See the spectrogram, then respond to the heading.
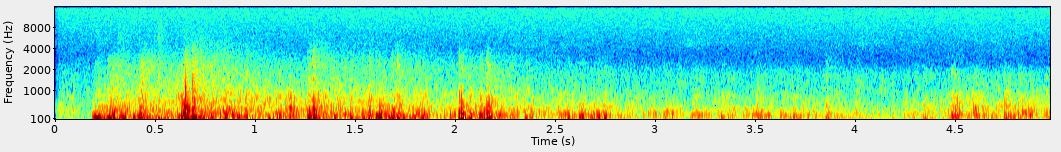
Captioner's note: thunder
